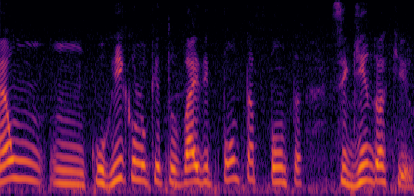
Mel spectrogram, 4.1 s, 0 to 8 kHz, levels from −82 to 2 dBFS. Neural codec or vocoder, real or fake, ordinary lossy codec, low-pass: none; real; none; none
